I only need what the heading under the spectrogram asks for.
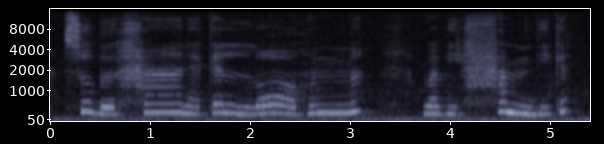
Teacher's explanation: با پر کلکلا ہوگا کیونکہ با پر سکون کا نشان ہے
